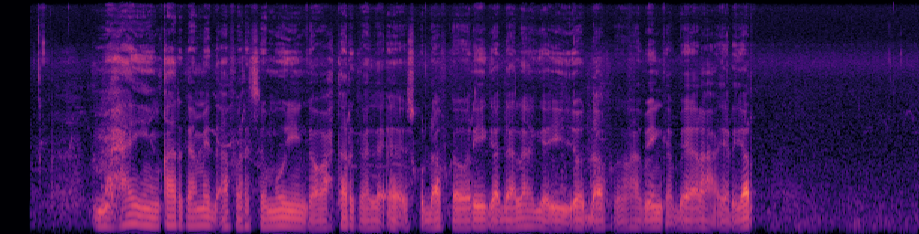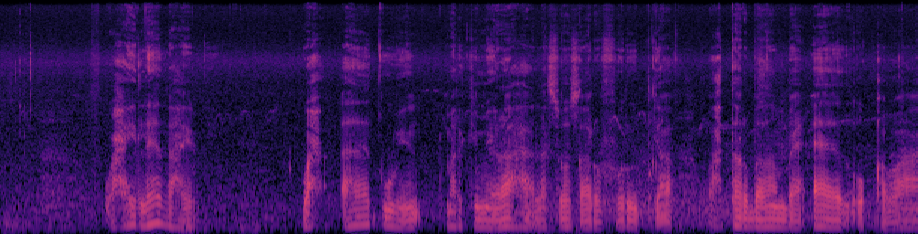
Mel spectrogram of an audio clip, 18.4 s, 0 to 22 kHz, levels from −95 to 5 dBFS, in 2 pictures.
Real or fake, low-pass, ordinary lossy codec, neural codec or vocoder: real; none; none; none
